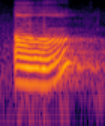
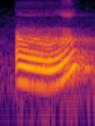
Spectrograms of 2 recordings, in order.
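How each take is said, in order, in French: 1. La voyelle se prononce avec les lèvres étirées, en souriant. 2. La voyelle se prononce avec les lèvres étirées, en souriant.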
